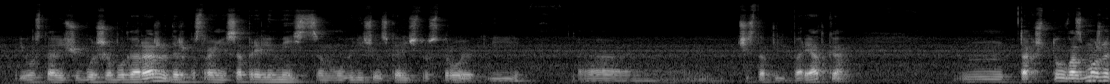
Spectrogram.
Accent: native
